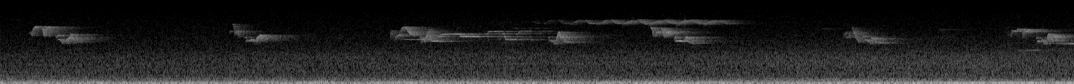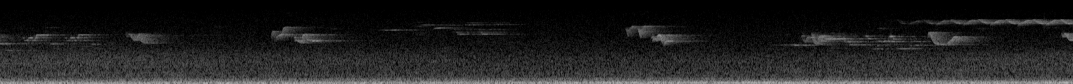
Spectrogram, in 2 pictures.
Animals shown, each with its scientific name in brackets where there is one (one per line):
Hermit Thrush (Catharus guttatus)
Red-eyed Vireo (Vireo olivaceus)
Black-and-white Warbler (Mniotilta varia)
